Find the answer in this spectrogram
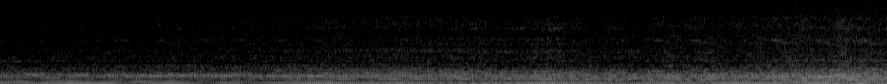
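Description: Background music: a soft, sustained chord held steady, growing slightly louder.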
